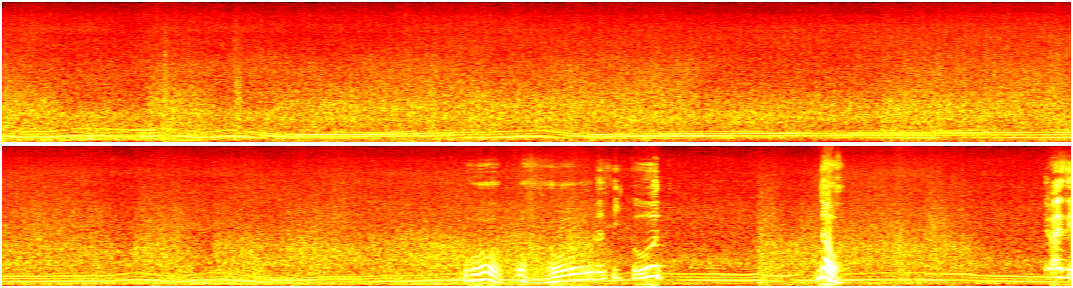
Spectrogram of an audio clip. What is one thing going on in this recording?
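A motorbike engine hums steadily, rising and falling in pitch.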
